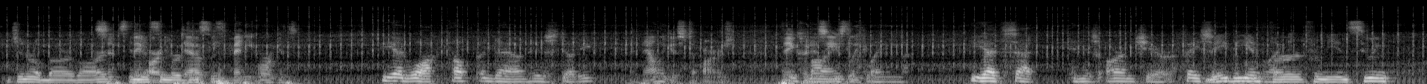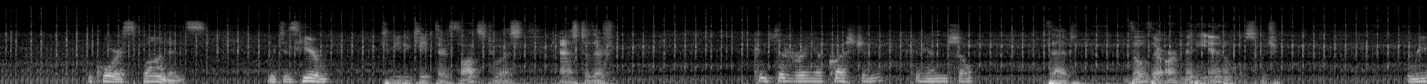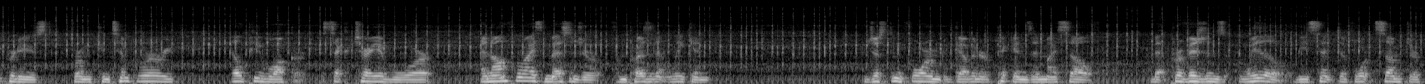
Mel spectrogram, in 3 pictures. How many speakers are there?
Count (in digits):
3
